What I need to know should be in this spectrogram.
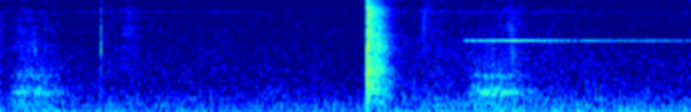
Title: Pamu headphones sound problem [weird noise from case] 😳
